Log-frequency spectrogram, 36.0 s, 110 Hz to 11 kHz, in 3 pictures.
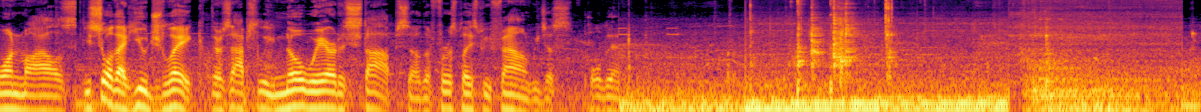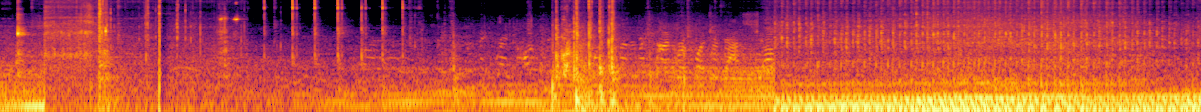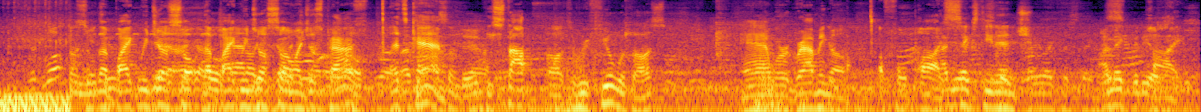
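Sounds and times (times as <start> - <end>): motorcycle engines running: 19.8 - 24.8.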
